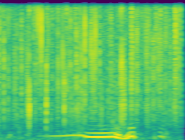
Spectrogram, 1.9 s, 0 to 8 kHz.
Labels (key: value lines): label: biophony, cascading saw
recorder: SoundTrap 600 or HydroMoth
